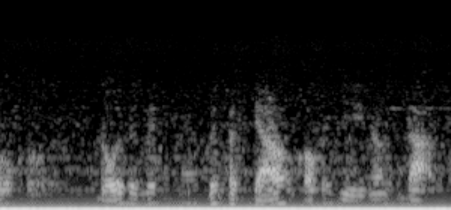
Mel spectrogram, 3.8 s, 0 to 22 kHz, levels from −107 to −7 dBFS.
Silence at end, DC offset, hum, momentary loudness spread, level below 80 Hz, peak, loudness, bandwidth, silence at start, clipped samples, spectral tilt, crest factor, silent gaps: 0 s; 6%; none; 20 LU; -50 dBFS; -16 dBFS; -41 LUFS; 3.8 kHz; 0 s; under 0.1%; -10 dB/octave; 20 dB; none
